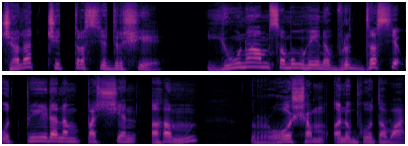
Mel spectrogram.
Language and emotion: Sanskrit, angry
